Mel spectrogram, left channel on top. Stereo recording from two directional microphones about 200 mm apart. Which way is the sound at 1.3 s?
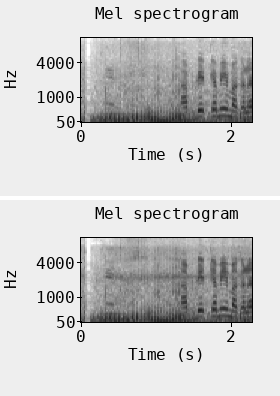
5° left (ahead or behind).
